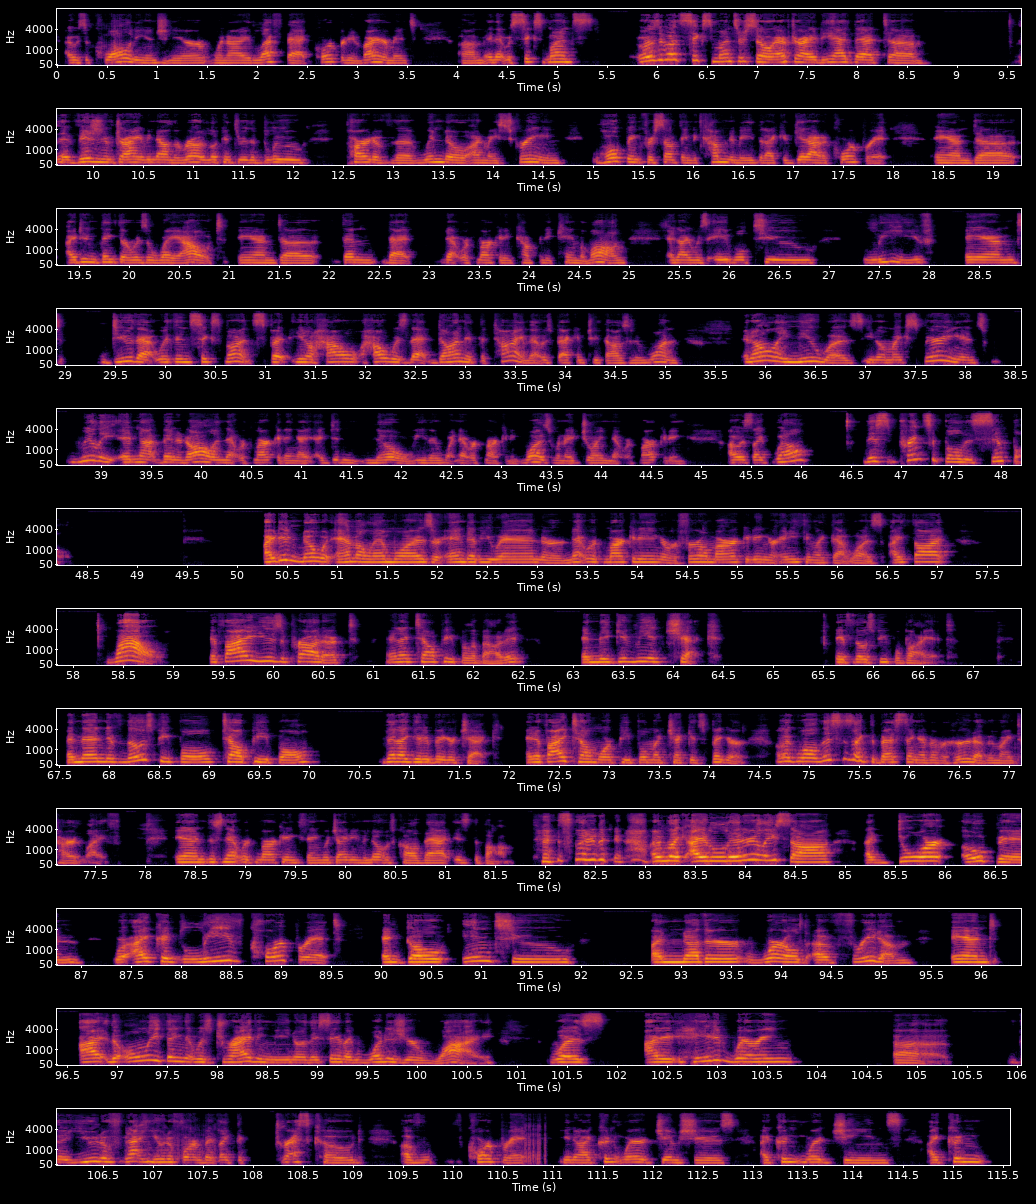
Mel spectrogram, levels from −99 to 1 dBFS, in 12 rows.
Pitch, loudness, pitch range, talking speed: 190 Hz, -27 LUFS, 170-220 Hz, 165 wpm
